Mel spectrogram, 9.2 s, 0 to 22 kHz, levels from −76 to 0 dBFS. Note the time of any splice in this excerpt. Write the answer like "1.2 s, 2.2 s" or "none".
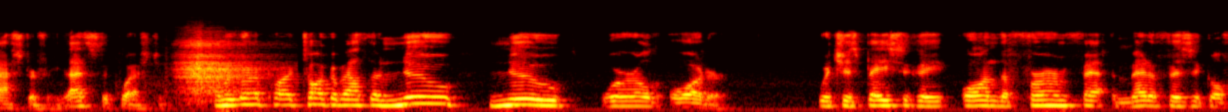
1.4 s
